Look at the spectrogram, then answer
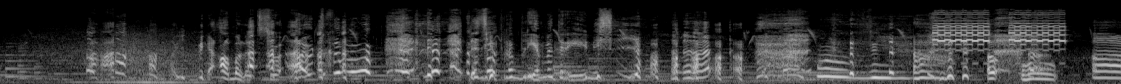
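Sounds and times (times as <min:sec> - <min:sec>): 
laughter: 0:00.8 - 0:10.7
speech: 0:00.9 - 0:11.1
telephone electronic ringtone: 0:09.3 - 0:10.7.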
